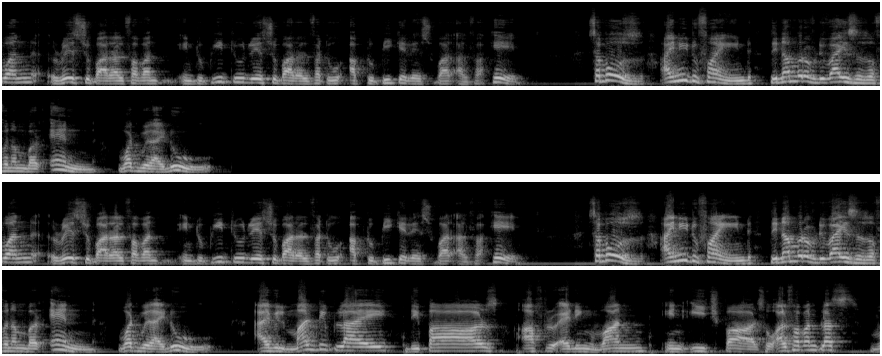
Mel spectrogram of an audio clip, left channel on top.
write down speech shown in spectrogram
raised to power alpha 1 into p2 raised to power alpha 2 up to pk raised to power alpha k. Suppose I need to find the number of divisors of a number n. What will I do? I will multiply the powers after adding 1 in each power. So alpha 1 plus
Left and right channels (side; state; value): left; drops out; at 11.0 s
